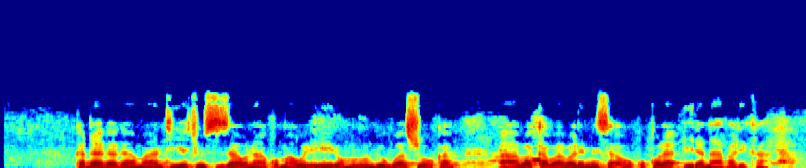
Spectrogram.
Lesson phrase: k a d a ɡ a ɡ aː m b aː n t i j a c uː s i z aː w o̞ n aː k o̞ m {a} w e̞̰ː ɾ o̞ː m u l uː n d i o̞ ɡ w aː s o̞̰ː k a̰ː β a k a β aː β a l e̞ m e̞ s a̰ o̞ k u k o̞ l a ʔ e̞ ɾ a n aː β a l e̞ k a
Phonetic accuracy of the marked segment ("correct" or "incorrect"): correct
